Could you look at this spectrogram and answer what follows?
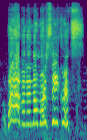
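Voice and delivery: very high-pitched mock outrage; betrayed indignation. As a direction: protest a broken pact in a squeaky uproar. Confronting friend over hidden sister.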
